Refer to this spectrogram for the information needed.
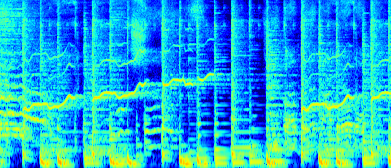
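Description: A woman sings extremely high, whistle-register notes that glide and climb over a loud, steady pop backing with punchy drums and bass, with no speech.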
